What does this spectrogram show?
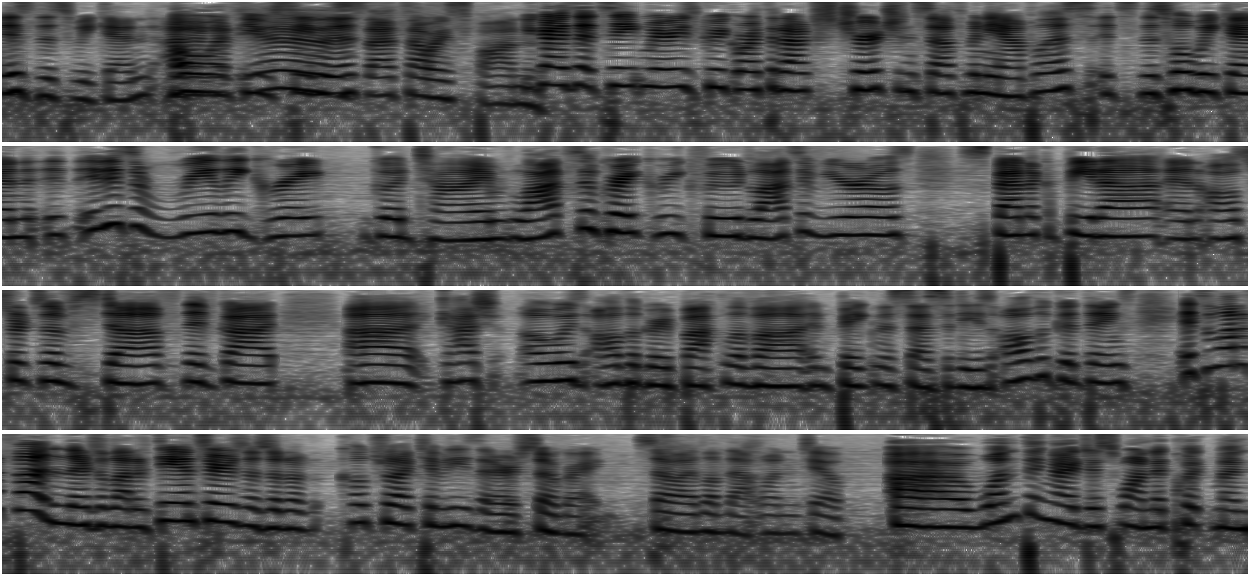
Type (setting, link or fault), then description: setting, busy venue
